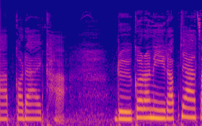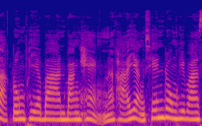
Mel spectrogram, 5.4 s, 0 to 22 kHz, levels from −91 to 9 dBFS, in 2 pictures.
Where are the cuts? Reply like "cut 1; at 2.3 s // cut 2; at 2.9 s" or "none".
none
